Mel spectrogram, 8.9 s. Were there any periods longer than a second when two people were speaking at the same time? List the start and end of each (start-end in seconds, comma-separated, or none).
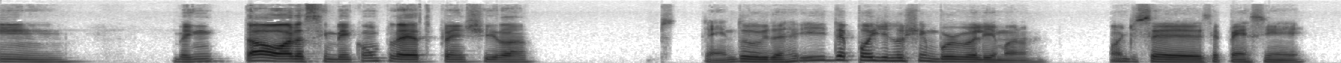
none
